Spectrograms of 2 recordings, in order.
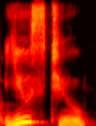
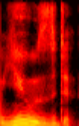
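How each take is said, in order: First: "used to" linked, with a hissed s and silent d; S sound. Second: "used" as a lone word, with a voiced z. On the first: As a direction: say "used to" as "yoos-too". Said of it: "ZじゃなくてSの発音になるんですよね". (「used to」をSの音でつなげて) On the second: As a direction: say "used" as "yoozd". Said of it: "Zで発音するんですけど". (「used」を単体のZの発音で) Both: Shown as a demonstration.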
